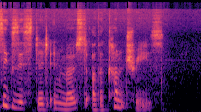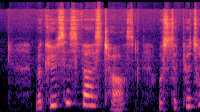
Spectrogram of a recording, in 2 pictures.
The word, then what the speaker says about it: MACUSA: Known to all American witches and wizards by the abbreviation MACUSA, commonly pronounced as Ma-Cus-A, it was the first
